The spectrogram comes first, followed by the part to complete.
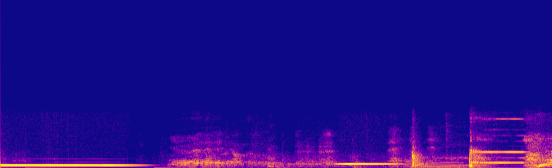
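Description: Live electronic noise performance: a steady, pure held tone for about two seconds, then distorted vocal sounds made into a microphone, a second shorter held tone, and two sharp clicks. In the last second a harsher chord of several steady tones cuts in suddenly.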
